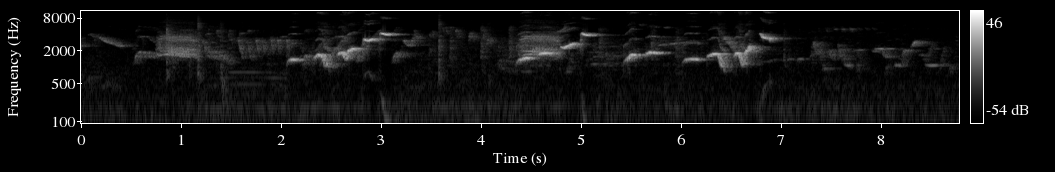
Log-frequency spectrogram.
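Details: White-rumped shama, a cage bird, calling to a rival: bursts of harsh chatter mixed with loud, bright upslurred whistles, delivered in several separate phrases with quieter warbling between them.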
